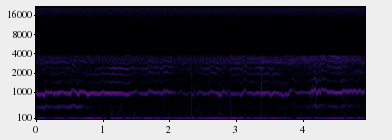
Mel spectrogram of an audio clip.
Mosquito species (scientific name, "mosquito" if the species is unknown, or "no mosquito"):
Anopheles maculatus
